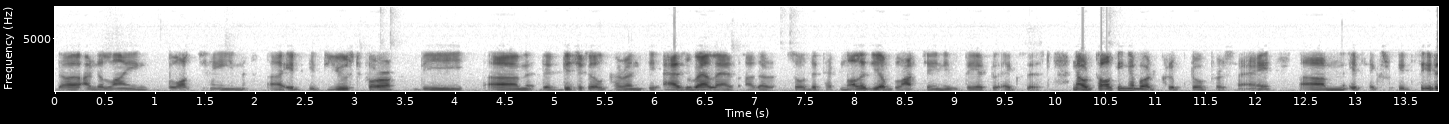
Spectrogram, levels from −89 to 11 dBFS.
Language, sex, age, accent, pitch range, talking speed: English, male, 50-69, Indian, 95-130 Hz, 155 wpm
